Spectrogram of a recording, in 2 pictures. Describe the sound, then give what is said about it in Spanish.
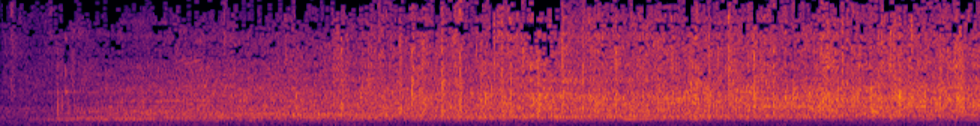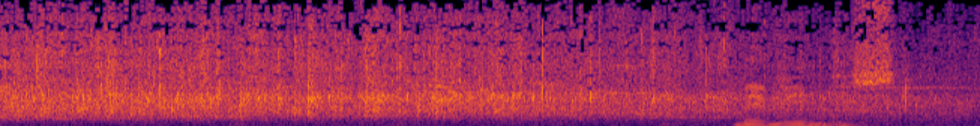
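A crowd of young people applauds and cheers for the pope at a gathering in Lisbon, loud continuous clapping and crowd roar across the whole stretch with voices mixed into the din. “Me alegra verlos. Me alegra escuchar el simpático alboroto que hacen”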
